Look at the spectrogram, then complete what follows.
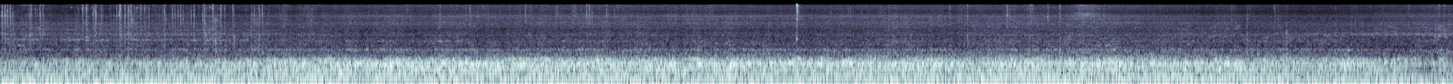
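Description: A steady, loud low rumble inside a jet airliner's cabin during the landing rollout, as the plane slows along the runway with its spoilers up.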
